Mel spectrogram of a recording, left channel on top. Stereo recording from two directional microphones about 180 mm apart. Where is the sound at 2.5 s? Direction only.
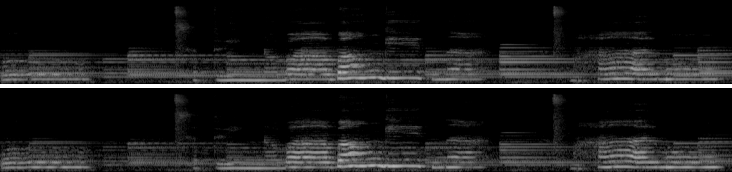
10° left (ahead or behind).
